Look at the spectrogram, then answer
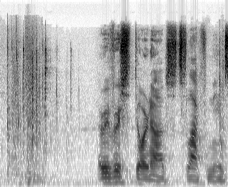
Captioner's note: rattling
